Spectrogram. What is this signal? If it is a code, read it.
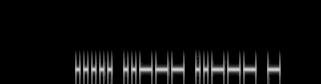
Morse code, heard as a keyed tone, about 30 wpm, 700 Hz. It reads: 522T
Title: Common Cut Numbers - 4-Digit 30wpm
